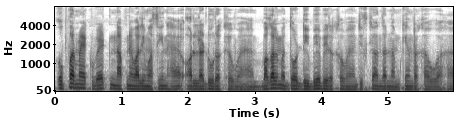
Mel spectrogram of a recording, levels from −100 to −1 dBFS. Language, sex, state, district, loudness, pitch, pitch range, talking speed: Hindi, male, Jharkhand, Palamu, -19 LUFS, 100 Hz, 95-105 Hz, 260 wpm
